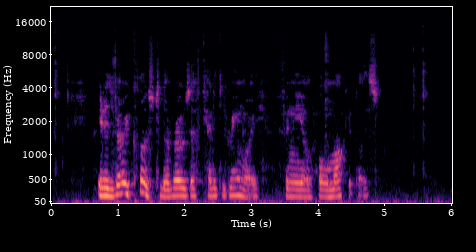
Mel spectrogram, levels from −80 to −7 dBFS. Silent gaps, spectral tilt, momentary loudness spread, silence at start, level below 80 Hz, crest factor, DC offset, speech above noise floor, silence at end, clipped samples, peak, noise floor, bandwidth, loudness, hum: none; -7.5 dB/octave; 14 LU; 0.05 s; -56 dBFS; 18 dB; under 0.1%; 27 dB; 0.4 s; under 0.1%; -14 dBFS; -57 dBFS; 14 kHz; -31 LUFS; none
